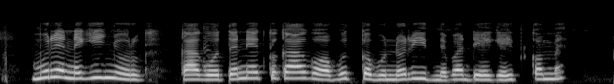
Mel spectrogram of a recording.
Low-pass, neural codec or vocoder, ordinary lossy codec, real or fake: 7.2 kHz; none; none; real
